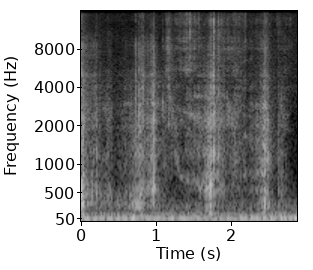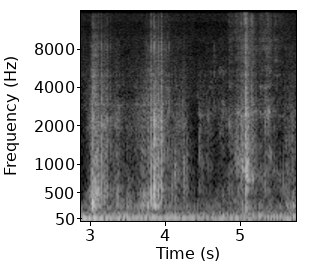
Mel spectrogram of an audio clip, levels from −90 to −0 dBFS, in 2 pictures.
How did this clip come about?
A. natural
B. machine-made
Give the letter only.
A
